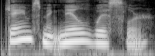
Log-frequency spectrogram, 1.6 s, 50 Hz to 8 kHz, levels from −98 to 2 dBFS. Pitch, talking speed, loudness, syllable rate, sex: 185 Hz, 115 wpm, -16 LUFS, 4.8 syllables/s, female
